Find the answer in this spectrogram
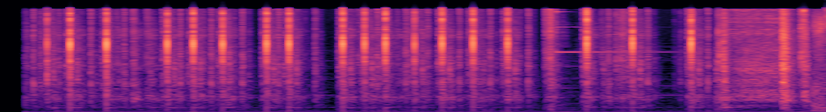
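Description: Typewriter keys clacking in quick, irregular strokes, likely an intro sound effect. About four seconds in a brief ringing tone sounds, like the typewriter's end-of-line bell, followed by a short sliding noise near the end.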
